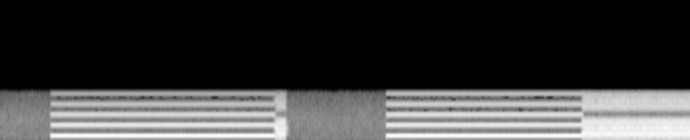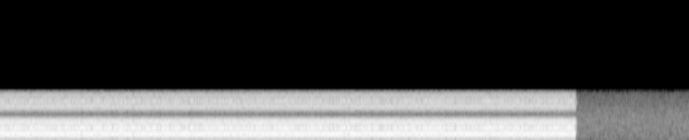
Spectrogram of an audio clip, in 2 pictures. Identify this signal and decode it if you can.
ZX Spectrum tape loading, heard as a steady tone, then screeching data.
